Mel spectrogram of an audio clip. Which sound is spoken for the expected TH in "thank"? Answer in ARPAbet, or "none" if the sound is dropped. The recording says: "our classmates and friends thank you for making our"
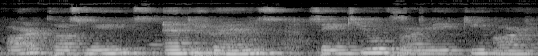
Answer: T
